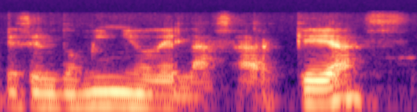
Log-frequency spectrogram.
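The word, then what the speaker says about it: Archaea: el dominio de las arqueas esto se pronuncia arquea aunque se escriba así con che porque esto está escrito en latín y en latín la h se pronuncia como ka esto es arqueo y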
